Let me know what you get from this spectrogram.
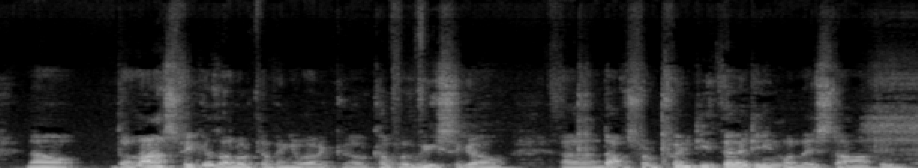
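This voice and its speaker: Amid noticeable background noise and audible room echo, a man talks at a very fast pace with a fairly high pitch. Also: ordinary pitch variation. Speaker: social entrepreneur. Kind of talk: radio interview.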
